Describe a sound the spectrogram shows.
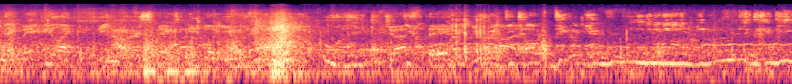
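A young girl crunches a cookie.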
